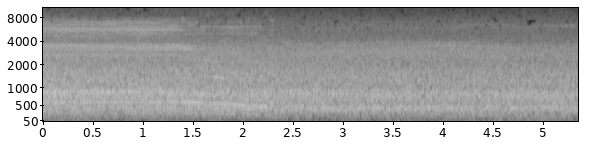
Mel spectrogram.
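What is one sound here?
A large crowd roars and cheers loudly in a stadium.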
